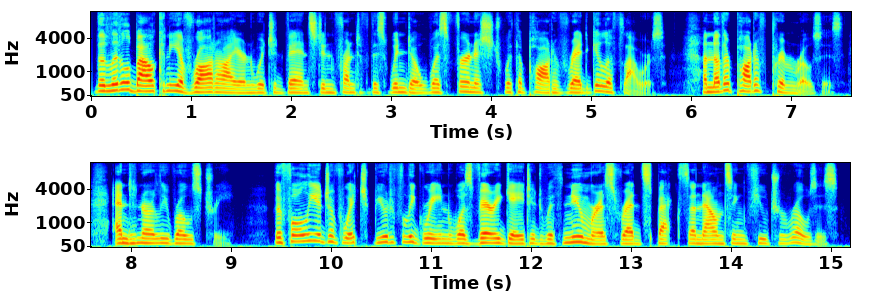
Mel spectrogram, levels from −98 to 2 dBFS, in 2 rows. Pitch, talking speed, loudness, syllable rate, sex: 175 Hz, 180 wpm, -21 LUFS, 5.5 syllables/s, female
